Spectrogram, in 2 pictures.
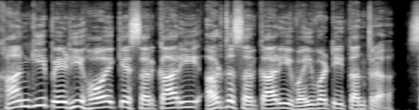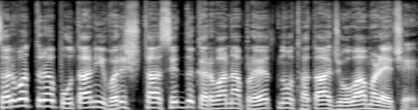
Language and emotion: Gujarati, neutral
